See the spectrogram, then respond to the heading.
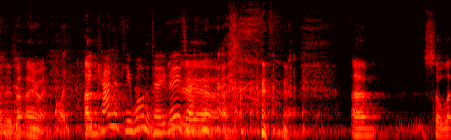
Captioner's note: laughter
